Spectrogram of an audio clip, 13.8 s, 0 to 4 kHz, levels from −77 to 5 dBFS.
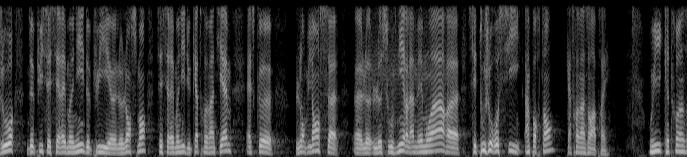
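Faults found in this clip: Short concealed packet loss at 6.02, 6.20 and 6.74 s: brief smears lasting 40 to 60 ms, where the jitter buffer's concealment extended the preceding sound across roughly 20 to 40 ms of missing audio.

Mains buzz from 7.19 to 9.14 s: a steady raspy buzz on a 60 Hz fundamental, with harmonics reaching up the band, roughly 25 dB below the signal. The likely cause is switching spikes from a dimmer, rectifier or unshielded input entering the capture chain. Band-limited to 4 kHz, consistent with a G.711 call path.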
